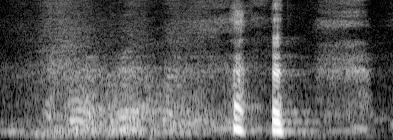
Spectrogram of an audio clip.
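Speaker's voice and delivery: breathy laugh at the memory. Real, not acted. Laughing at his own story.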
